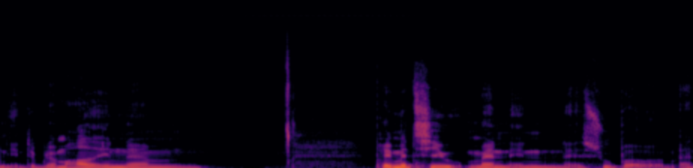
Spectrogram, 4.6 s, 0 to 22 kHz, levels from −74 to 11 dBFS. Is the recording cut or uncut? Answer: uncut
